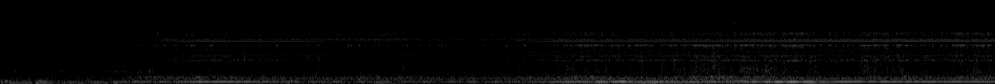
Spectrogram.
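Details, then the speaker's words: Known-good hard drive in an HP computer, heard at power-on as Windows loads. Steady low hum with a faint high whine and light, soft seeking underneath, even throughout. Normal hard drive sound. "so let me show you turn it on and fill this up it's a normal sound"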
